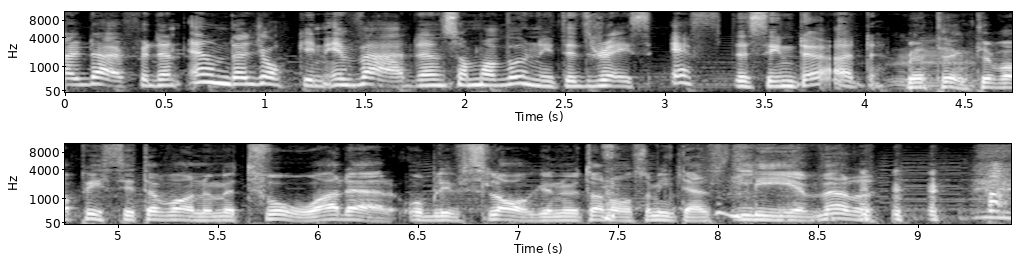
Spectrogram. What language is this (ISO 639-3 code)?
swe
